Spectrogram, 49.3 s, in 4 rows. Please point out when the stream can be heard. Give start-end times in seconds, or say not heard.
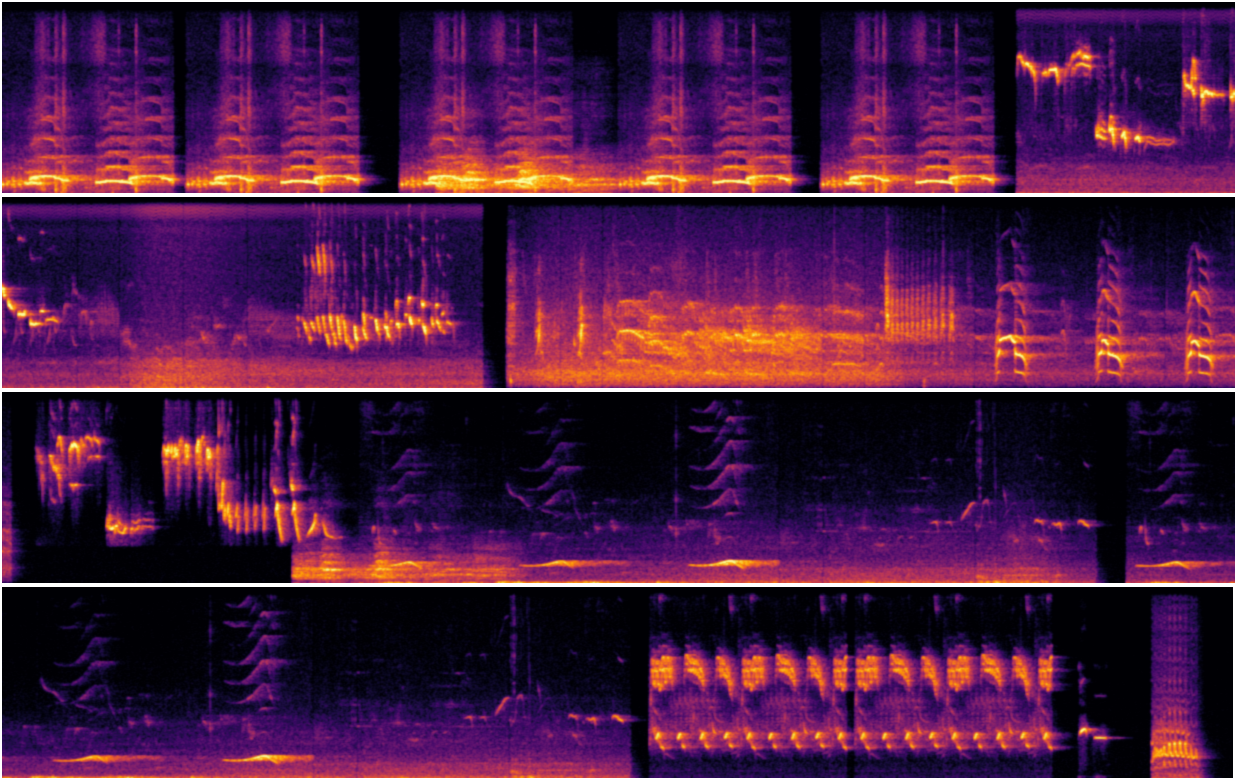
not heard.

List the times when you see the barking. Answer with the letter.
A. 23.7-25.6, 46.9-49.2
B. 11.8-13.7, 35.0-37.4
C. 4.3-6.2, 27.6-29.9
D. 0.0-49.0
C.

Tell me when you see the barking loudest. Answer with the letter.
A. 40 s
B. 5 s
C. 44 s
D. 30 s
B.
